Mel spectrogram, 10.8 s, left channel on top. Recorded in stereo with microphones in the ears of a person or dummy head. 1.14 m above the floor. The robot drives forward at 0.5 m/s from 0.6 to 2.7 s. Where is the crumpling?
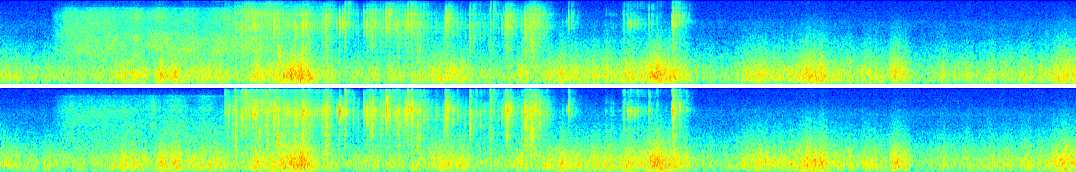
25° right (ahead or behind), 1.5 m.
